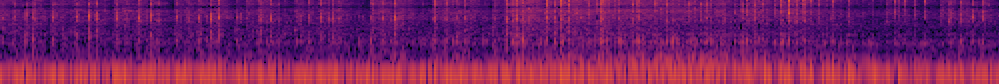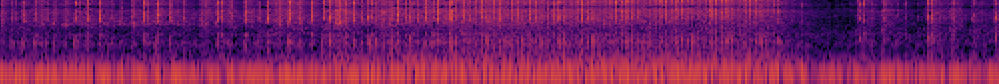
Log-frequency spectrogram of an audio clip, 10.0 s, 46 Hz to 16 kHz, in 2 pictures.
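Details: 1948 Chevy Fleetline small-block Chevy V8, 4-speed, after a fix for push rods breaking on the first burnouts: loud, steady low rumble held at high revs during a test burnout then easing off, no ticking or rattle, running healthy.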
